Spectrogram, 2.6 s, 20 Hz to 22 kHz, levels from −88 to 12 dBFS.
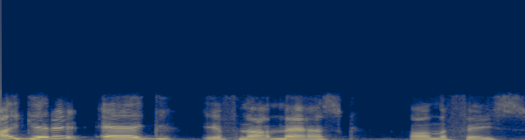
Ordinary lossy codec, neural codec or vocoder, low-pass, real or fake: Opus, 32 kbps; none; 7.2 kHz; real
